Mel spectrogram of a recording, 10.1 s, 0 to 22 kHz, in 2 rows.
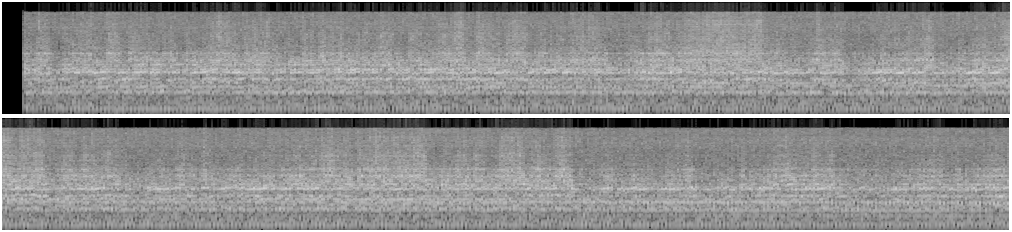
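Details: Car engine on a morning cold start with a steady, bright rattling hiss at even pitch that goes away after about 3 minutes once warm; cold-start engine noise, source not pinned down.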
